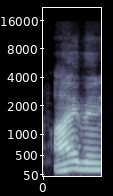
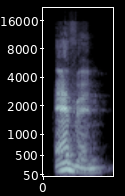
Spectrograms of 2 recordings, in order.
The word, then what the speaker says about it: Ivan: Evan there you go Ivan in English is English nobody calls me that except a few USA friends that gotcha so Evan Evan interesting good to know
